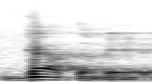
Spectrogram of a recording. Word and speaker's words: Gadamer: O jurista conhece esse assunto, mas não conhece praticamente este autor, que é um alemão chamado Gadamer. Gadamer é o jeito pelo qual nós pronunciamos o nome dele no Brasil.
